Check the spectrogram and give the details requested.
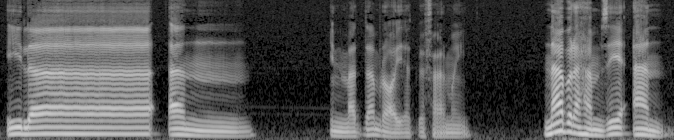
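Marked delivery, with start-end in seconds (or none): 0.1-2.5 الا ان very slowly, higher, the aa held long before ان; chant-like hold on the end of الا, then ان; long madd. Shown as a demonstration. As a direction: stretch الا right out, then land on ان.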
